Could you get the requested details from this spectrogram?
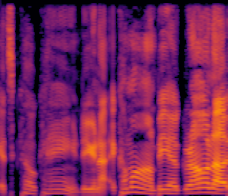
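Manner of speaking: imitated coaxing voice. Retelling a movie scene of offering cocaine: imitating a coaxing voice. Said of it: "coaxing this dude in the whole time".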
